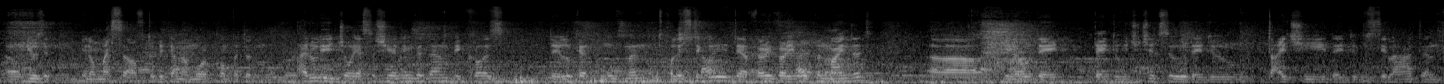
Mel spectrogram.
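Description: A man's voice: medium pitch, little pitch movement, fairly quick. A man in his forties, originally from Hungary, speaking to camera in an earnest and thoughtful way with frequent ums and uhs, as a jiu-jitsu coach giving a testimonial in a martial arts gym. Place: large indoor martial arts gym with mats and people training. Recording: echoey gym with loud background noise.

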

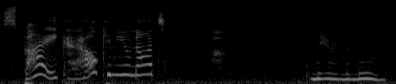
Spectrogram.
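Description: Cartoon unicorn mare, young and anxious played by a woman: very high, bright, flustered voice, slight noise behind. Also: very animated, slow, full character voice. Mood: disbelieving. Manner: flustered, stammering, emphatic. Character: young female unicorn pony, bewildered, anxious, earnest. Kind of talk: animated fan-series dialogue.

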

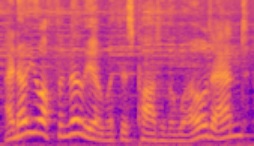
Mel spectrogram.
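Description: A man's voice: high voice, sing-song, a little fast, soft background music. An actor playing a pompous, boastful male explorer in the manner of a 1930s radio serial. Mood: condescending. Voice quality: pompous, theatrical.

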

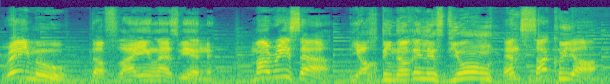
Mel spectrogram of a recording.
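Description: A man's voice: high-pitched, big pitch swings, takes it slowly, over music, exaggerated voice. A man playing a cheeky, mock-solemn narrator, delivering comic scripted narration for a cartoon parody.

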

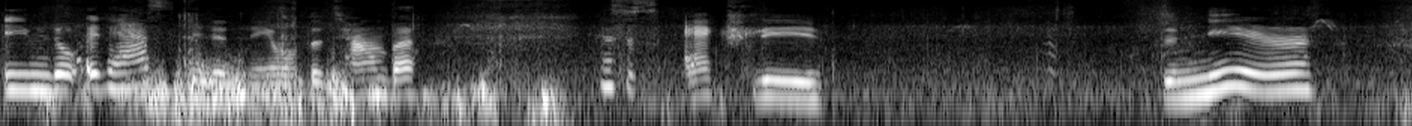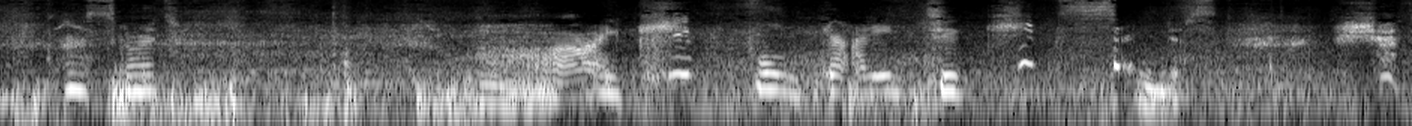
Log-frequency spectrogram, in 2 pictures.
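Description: A man's voice: high-pitched, big pitch swings, slow pace, long pauses, very noisy. A young man with a German accent, rambling and self-deprecating as he vlogs on a walk, swearing casually. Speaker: vlogger. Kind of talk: casual walking vlog. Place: outdoors on streets and on a bus. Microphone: phone held while walking.

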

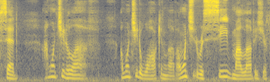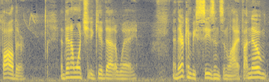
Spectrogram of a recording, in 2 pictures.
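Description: Higher-voiced American man, casual devotional talk. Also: creaky. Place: outdoors by a wooded parking lot. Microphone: camera or phone at arm's length. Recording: outdoor ambient noise.

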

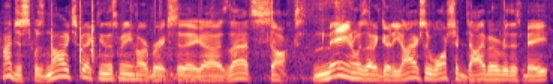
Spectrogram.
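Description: A man commenting casually to the camera as he fishes from a boat on a lake, upbeat and quick to shout when a fish hits. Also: mid-range voice, animated, noisy background. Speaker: rival fishing youtuber.

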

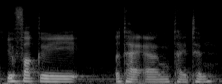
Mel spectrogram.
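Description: A man's voice: medium pitch, little pitch movement, moderate pace, crowd noise. A young man hosting a casual stream chat, talking in slang, stammering and repeating his words. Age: young adult. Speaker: streamer host. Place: small bedroom streaming setup.

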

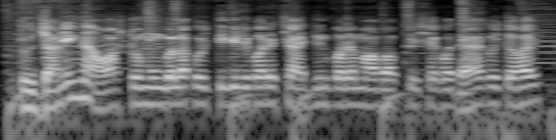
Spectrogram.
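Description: A man voicing a gruff but kindly middle-aged village father in a comic cartoon. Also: medium pitch, level tone, racing, close to an everyday voice. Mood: teasing. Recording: dull lo-fi audio, music bed.

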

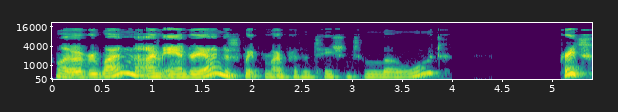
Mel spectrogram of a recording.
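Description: Canadian lady giving a talk on a laptop call, lots of ums, kinda low voice. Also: animated, normal speed, a bit bright, slightly rough. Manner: chatty, with frequent ums and uhs. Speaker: systems engineer giving a talk. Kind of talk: casual presentation over video call. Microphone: laptop webcam on a video call.

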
